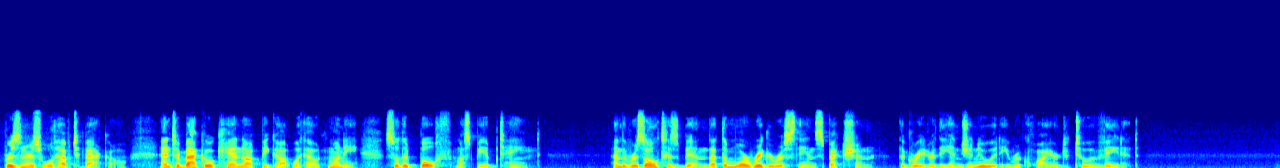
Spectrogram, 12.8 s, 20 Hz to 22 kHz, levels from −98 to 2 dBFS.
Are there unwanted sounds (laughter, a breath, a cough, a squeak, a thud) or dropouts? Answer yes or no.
no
